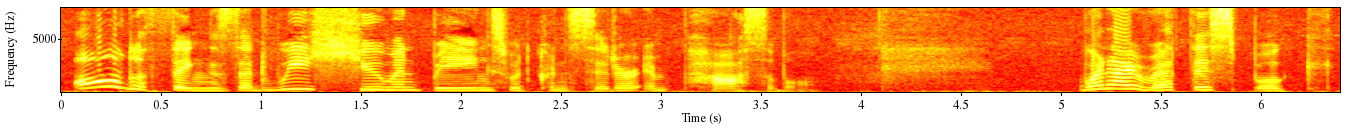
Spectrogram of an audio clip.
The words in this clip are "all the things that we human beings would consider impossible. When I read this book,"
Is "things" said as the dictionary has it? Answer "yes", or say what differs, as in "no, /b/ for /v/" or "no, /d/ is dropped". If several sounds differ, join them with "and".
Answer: yes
